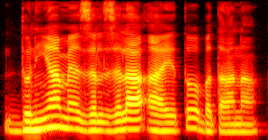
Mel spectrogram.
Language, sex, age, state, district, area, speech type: Urdu, male, 18-30, Uttar Pradesh, Ghaziabad, urban, read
